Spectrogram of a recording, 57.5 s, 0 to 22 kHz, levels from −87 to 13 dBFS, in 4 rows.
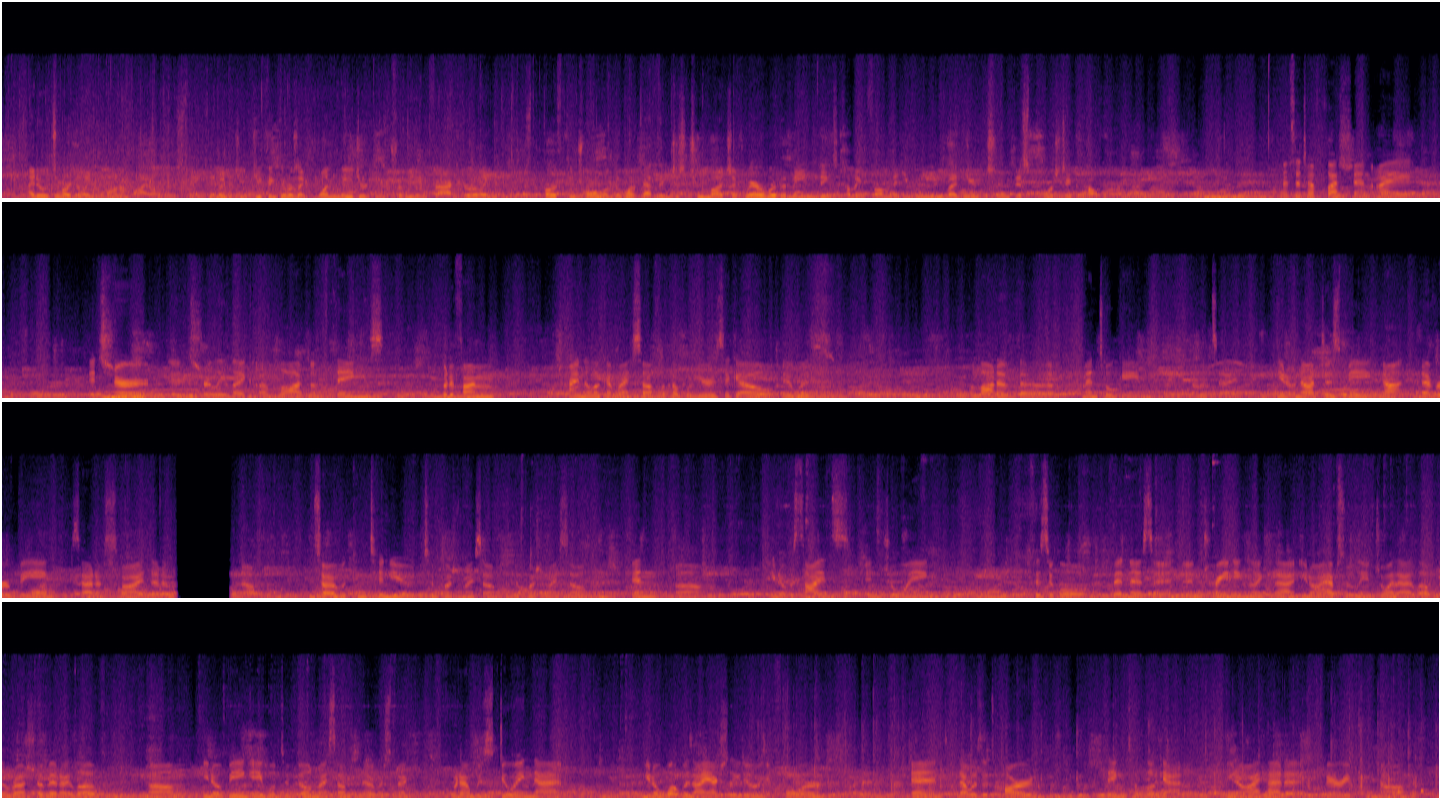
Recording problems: chatter from many people; loud; throughout; 2 dB below the speech
audio cutting out; at 31 s for 0.5 s

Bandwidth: 16 kHz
